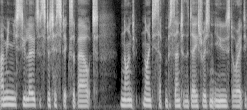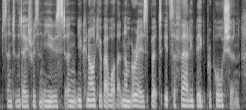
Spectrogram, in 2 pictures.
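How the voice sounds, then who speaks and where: Very fast, monotone speech from a woman with a British accent and a very deep, low pitch, dry and close with no echo, on a very clean recording with a silent background. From UK. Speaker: technology consultant. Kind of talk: interview.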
